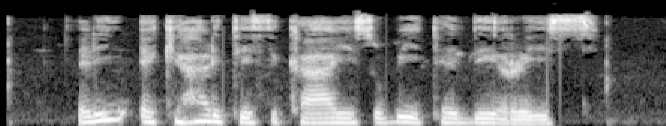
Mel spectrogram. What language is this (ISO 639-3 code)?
epo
